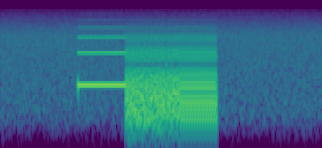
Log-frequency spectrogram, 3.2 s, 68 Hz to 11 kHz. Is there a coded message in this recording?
Yes: POCSAG pager data (1200 baud) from 0.8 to 2.2 s, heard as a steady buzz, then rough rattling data.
